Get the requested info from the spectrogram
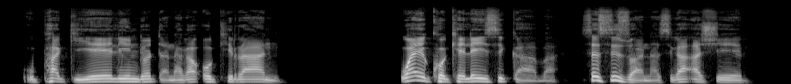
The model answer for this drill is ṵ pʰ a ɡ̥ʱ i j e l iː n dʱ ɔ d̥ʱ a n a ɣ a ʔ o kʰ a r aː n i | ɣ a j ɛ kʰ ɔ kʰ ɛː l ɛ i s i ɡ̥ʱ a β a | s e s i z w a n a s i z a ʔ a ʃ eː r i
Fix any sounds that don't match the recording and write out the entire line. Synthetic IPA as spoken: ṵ pʰ a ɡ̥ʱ i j e l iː n dʱ ɔ d̥ʱ a n a ɣ a ʔ o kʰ i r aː n i | w a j ɛ kʰ ɔ kʰ ɛ l ɛ i s i ɡ̥ʱ a β a | s e s i z w a n a s i ɣ a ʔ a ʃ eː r i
